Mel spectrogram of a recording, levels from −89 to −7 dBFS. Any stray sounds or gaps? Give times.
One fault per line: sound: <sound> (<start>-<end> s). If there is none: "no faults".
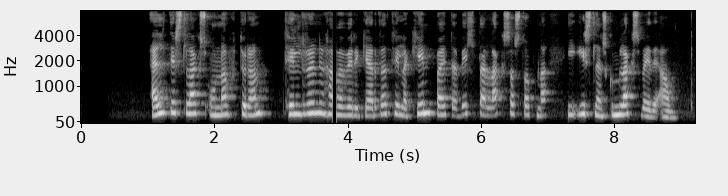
sound: dropout (3.8-3.8 s)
